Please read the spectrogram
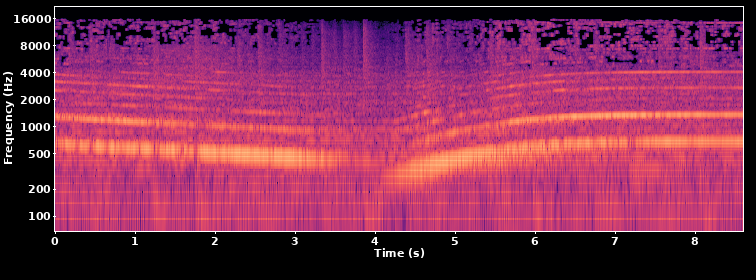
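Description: Wailing emergency siren raised as the fire-evacuation alarm: a steady tone slowly falls in pitch for about four seconds, then climbs again from low and levels off on the same steady tone near the end.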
